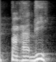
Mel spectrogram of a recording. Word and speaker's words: paradis: They say paradis. Paradis. They don't pronounce the S.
